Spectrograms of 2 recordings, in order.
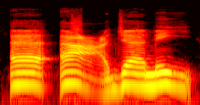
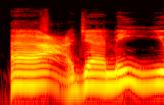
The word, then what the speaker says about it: أعجمي: to tell us that this alif is less heavily pronounced. So instead of saying a'jami, you're going to make it less heavily pronounced and you would say أعجمي وعربي.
